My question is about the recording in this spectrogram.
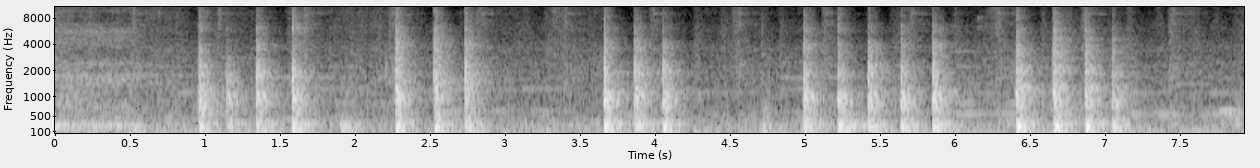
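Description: Mallet tapping a large ceramic wall tile to bed it into the tile adhesive, in quick bursts of three to five taps about every second and a half.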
